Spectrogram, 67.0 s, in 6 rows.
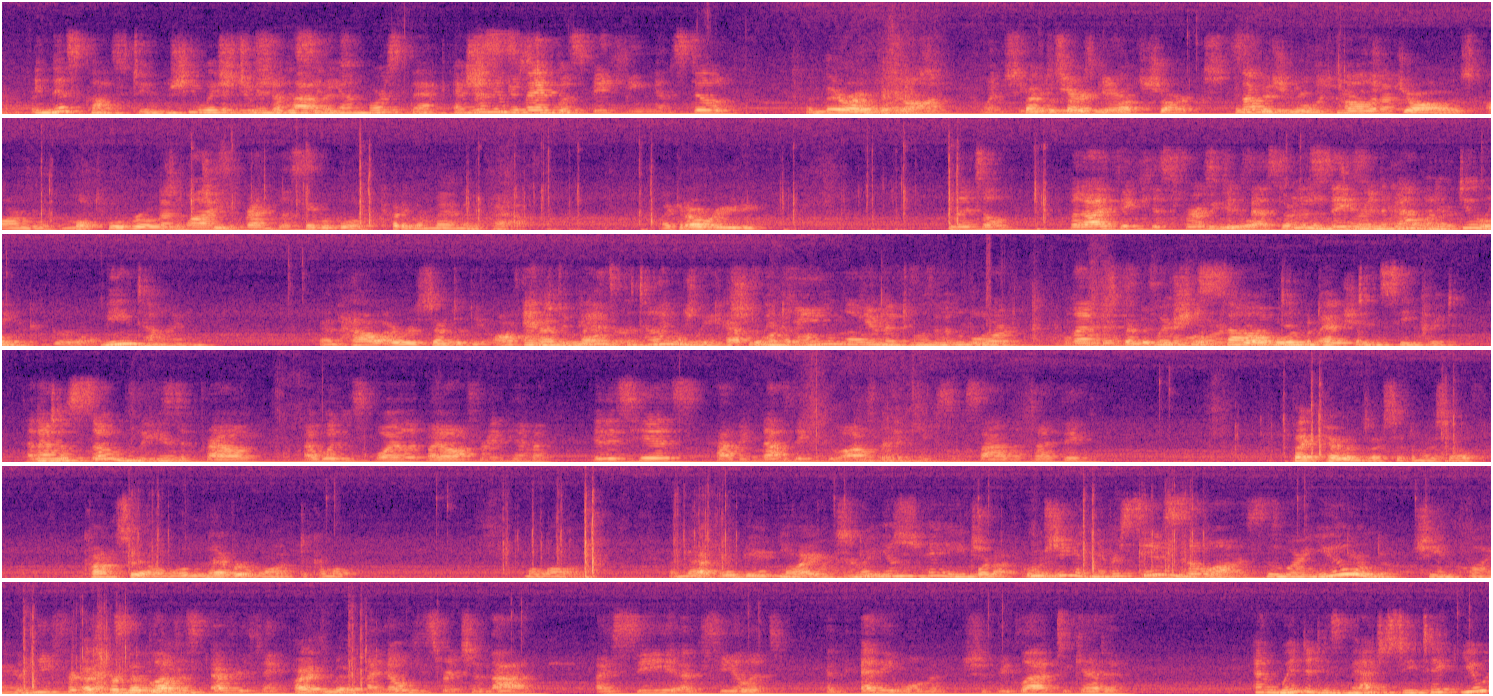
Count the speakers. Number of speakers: three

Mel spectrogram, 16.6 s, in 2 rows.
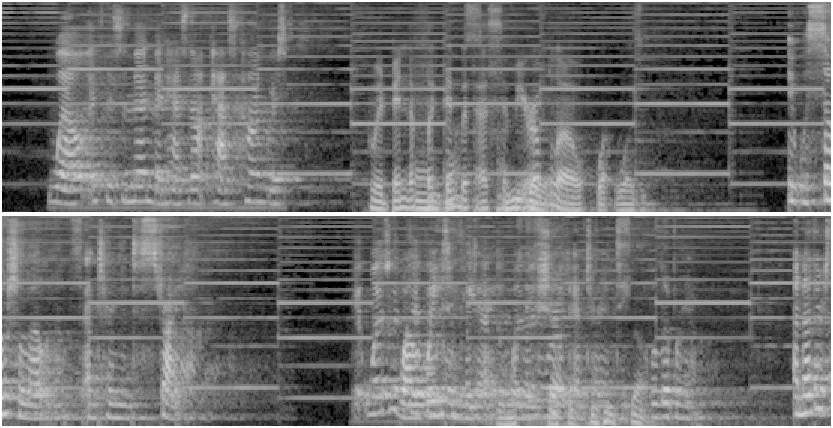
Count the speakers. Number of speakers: four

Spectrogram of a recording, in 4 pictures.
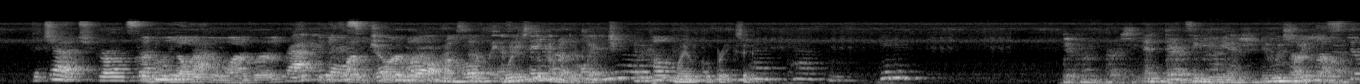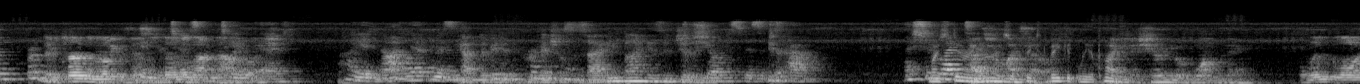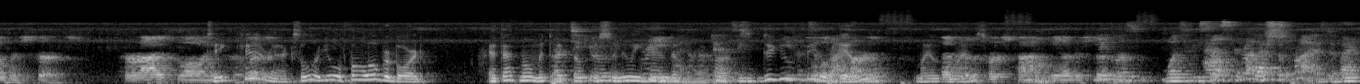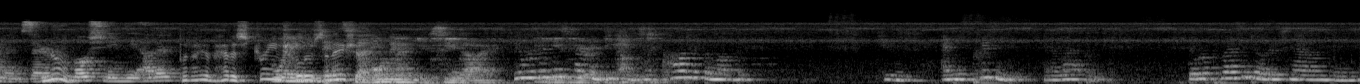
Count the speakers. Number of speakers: seven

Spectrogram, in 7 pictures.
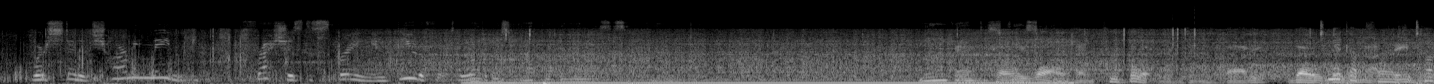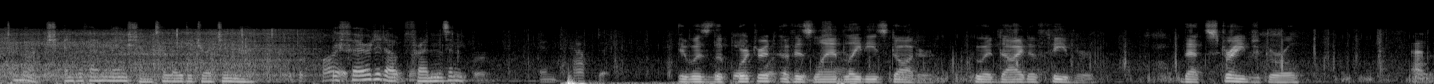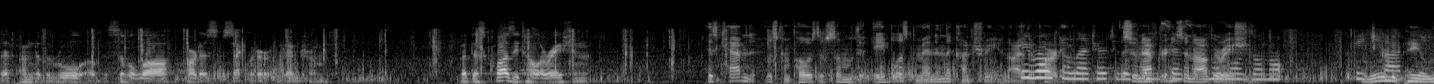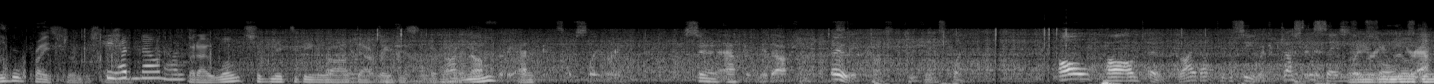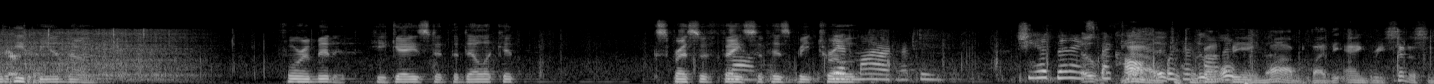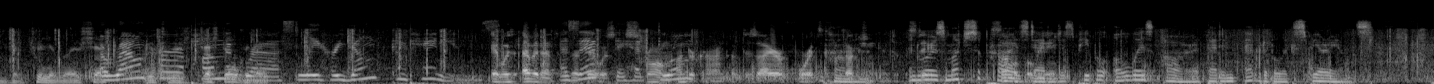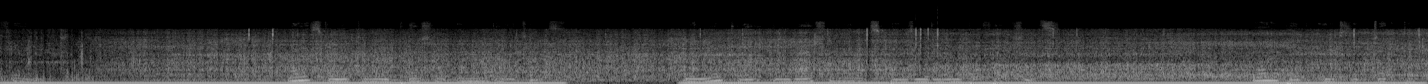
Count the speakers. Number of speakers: ten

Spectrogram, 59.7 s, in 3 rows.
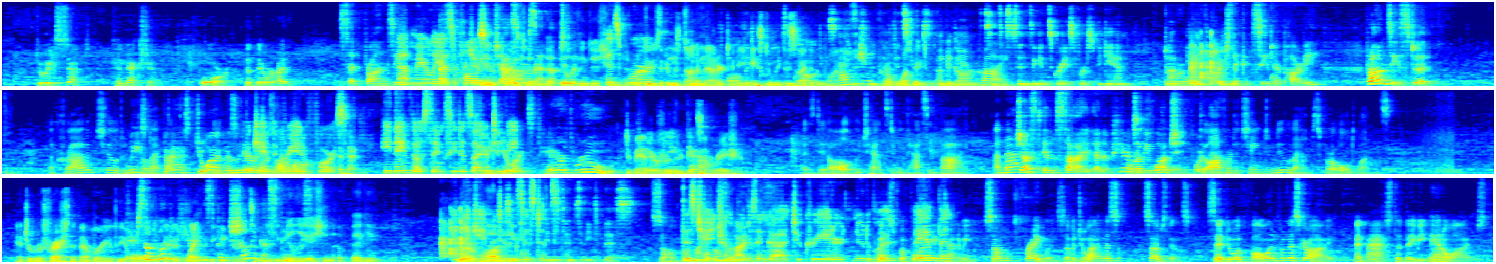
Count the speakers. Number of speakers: seven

